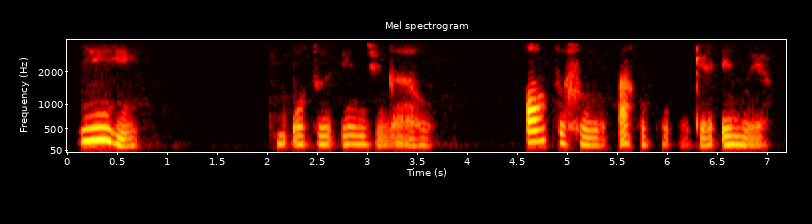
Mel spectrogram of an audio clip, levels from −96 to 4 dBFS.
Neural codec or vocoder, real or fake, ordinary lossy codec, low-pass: none; real; none; 3.6 kHz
